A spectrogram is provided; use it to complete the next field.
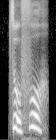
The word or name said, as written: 祖父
